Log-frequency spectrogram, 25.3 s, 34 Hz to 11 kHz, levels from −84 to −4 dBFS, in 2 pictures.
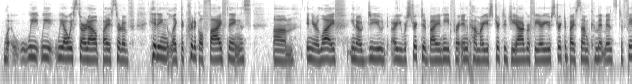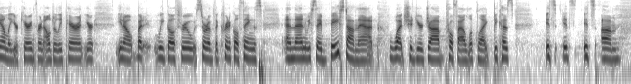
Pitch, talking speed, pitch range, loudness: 195 Hz, 190 wpm, 185-205 Hz, -27 LUFS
